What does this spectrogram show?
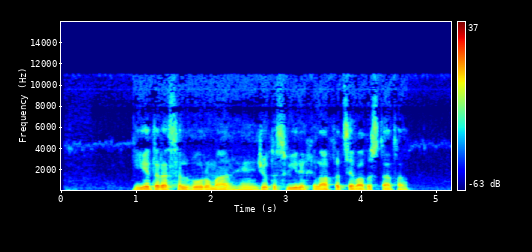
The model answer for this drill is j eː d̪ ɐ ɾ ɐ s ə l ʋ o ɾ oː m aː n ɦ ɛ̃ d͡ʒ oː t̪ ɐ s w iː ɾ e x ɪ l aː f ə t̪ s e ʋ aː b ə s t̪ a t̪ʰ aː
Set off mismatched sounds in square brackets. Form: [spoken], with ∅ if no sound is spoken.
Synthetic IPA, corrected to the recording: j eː d̪ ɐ ɾ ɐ s ə l ʋ o ɾ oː m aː n ɦ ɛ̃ d͡ʒ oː t̪ ɐ s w iː ɾ e x ɪ l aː f ə t̪ s e ʋ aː b ə s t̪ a t̪ʰ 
